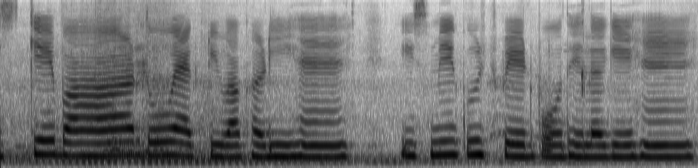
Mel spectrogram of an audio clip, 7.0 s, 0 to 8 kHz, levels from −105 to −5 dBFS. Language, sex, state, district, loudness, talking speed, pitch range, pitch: Hindi, female, Uttar Pradesh, Saharanpur, -13 LUFS, 105 wpm, 210-235 Hz, 215 Hz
